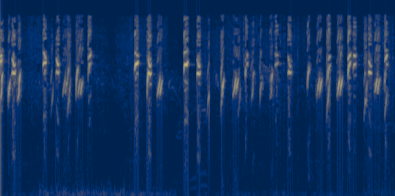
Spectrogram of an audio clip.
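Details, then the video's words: European goldfinch female giving 'betbeta' to encourage a silent male to sing: crisp, high chirps and twitters in quick groups, with a faint low rumble early on. "أقوى بتبته حسون تهيج وتهبل الحسون الساكت"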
